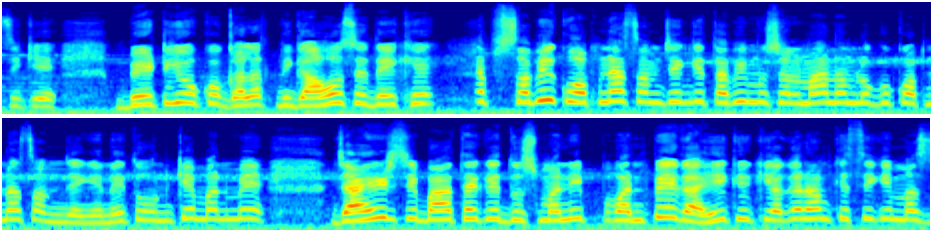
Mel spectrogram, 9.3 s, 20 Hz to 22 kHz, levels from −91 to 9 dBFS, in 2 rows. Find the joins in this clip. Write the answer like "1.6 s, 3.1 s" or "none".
2.4 s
